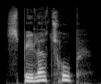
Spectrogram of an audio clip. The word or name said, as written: spillertrup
